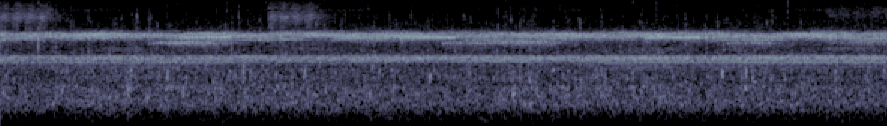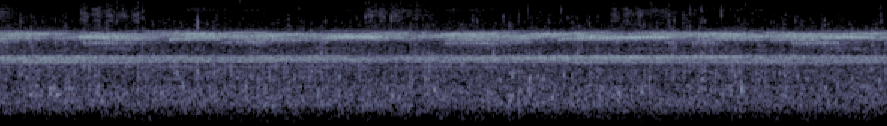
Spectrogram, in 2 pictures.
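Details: Crickets with cicadas and other insects in a forest near a small river, sustaining a shrill, even double-pitched trill, punctuated by short higher buzzy pulses every few seconds, against a mild rushing of water.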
